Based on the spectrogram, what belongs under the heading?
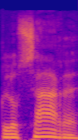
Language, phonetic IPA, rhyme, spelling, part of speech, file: German, [ɡlɔˈsaːʁə], -aːʁə, Glossare, noun, De-Glossare.ogg
- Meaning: nominative/accusative/genitive plural of Glossar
